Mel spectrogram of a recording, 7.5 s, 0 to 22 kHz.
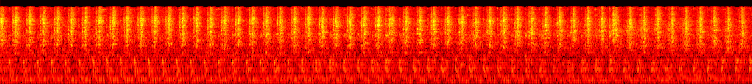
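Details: Witte diesel generator, unstarted 45 years, refilled with water and three gallons of oil: slow even chuffing about three and a half beats a second, steady and firm; engine fine but generator gives only about 2.5 V versus ~64 V expected.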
